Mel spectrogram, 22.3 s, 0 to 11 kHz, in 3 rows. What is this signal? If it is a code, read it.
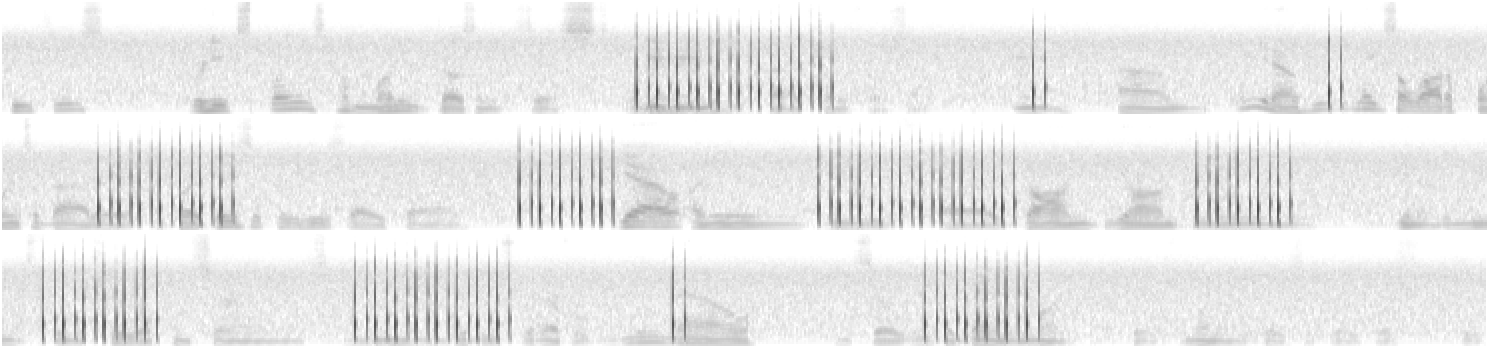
Pulse dialling, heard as clicks on a phone line, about 10 pulses a second, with speech in English. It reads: 0 1 1 7 5 0 5 6 8 1 6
